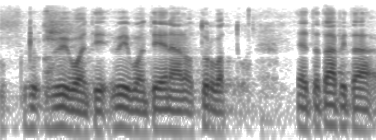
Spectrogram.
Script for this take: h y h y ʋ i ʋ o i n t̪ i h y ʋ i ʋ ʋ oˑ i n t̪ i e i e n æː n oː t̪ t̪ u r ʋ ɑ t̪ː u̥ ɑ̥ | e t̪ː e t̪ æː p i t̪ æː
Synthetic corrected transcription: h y h y ʋ i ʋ o i n t̪ i h y ʋ i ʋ ʋ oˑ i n t̪ i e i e n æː n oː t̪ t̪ u r ʋ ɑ t̪ː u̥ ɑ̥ | e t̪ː æ t̪ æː p i t̪ æː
